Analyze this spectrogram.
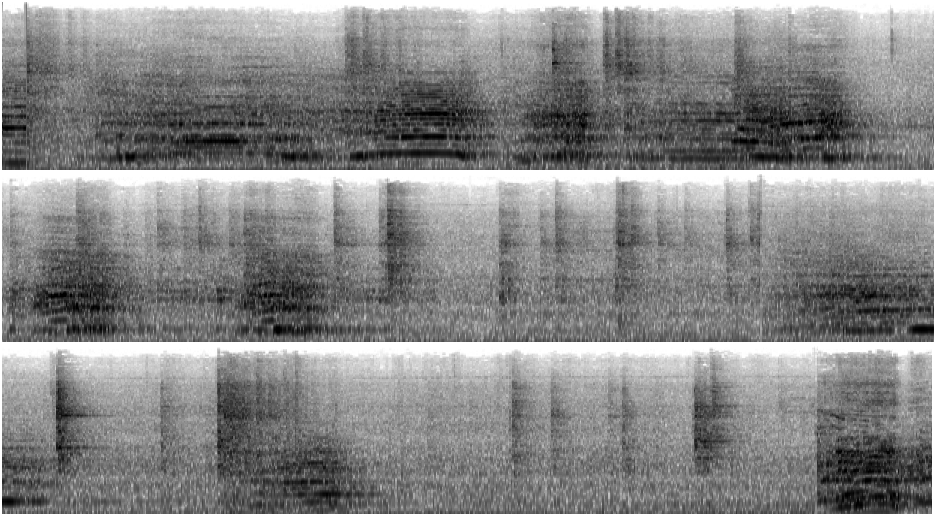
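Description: Several beef cows mooing over and over, their calls often overlapping, with occasional short sharp knocks. A steady low hum runs underneath and stops near the end.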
